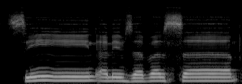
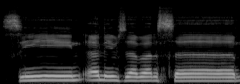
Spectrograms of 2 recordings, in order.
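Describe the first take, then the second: First: سا with a light whistling s; سین thin and whistly; thin whistled sin. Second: سا whistled s then aa held one count; light s, stretch aa in سا; سا with long alif; thin s, long aa. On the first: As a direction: keep the s of سا thin and hissing. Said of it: "سیٹی والا حرف ہے، باریک کرنا ہے". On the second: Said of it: "الف مدہ ایک الف دال میں کھینچنا ہے". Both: Shown as a demonstration.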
